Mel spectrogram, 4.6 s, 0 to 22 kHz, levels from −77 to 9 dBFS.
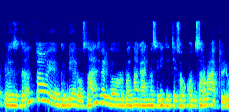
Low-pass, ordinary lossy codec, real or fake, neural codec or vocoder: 10.8 kHz; AAC, 64 kbps; fake; vocoder, 44.1 kHz, 128 mel bands, Pupu-Vocoder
